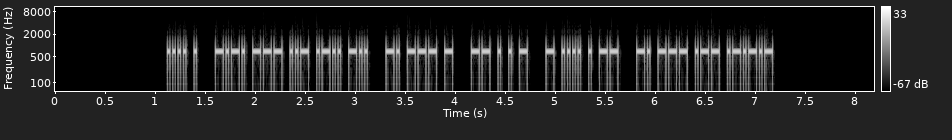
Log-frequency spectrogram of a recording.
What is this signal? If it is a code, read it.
Morse code, heard as a keyed tone, about 44 wpm, 700 Hz. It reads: HE COULD NOT MEET THEM NOW.
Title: Sentences from Top 1100 Words 45wpm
